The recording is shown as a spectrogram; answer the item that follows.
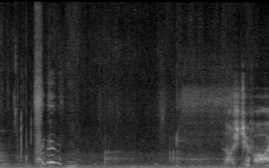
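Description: Muffled, nasal whimpering and moaning from a person whose mouth is taped shut, heard as a buzzing hum with a brief wavering cry about half a second in and a louder one near the end.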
